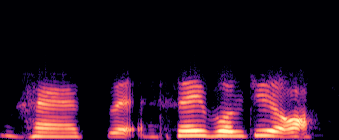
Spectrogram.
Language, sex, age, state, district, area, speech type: Bengali, female, 30-45, West Bengal, Hooghly, urban, conversation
